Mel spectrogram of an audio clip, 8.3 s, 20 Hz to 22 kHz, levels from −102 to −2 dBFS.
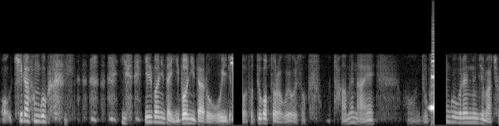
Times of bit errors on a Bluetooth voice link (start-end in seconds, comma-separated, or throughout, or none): none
